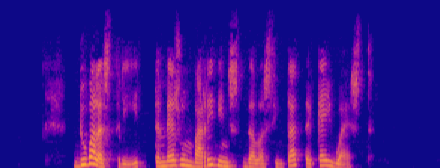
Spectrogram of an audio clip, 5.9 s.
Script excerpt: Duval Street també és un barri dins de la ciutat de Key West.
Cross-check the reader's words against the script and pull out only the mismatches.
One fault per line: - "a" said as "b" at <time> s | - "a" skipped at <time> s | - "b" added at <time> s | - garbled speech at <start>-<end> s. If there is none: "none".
none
